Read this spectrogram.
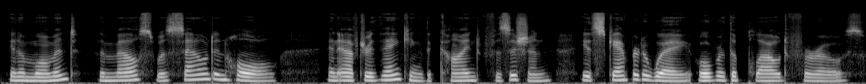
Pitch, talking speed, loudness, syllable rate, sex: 185 Hz, 150 wpm, -18 LUFS, 4.6 syllables/s, female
